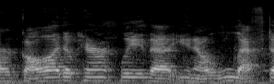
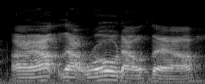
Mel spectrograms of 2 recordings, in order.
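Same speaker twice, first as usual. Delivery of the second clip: put-on old Maine accent; 4 dB louder than usual. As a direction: tell it like an old Mainer warning about the road. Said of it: "what old Maine people sound like".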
